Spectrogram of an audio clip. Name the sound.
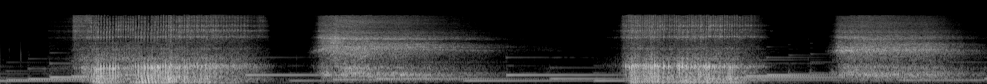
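loud snoring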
